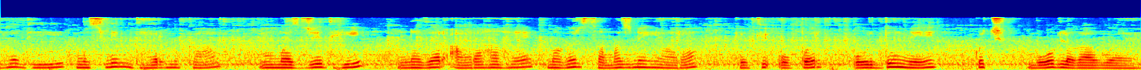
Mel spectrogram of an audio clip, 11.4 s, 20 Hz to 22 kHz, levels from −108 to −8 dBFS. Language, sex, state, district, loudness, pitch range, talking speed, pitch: Hindi, female, Bihar, Muzaffarpur, -19 LUFS, 160-185 Hz, 125 wpm, 175 Hz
